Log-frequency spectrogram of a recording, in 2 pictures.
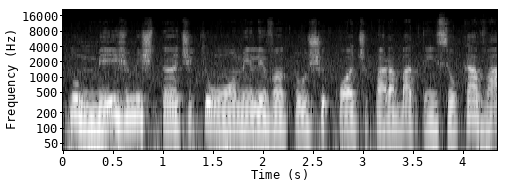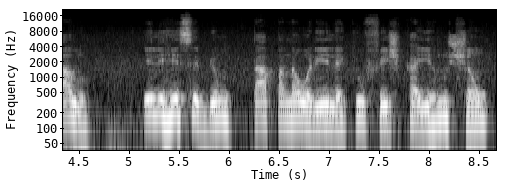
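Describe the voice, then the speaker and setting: A man, calmly reading a scripted horror story in a steady, measured way. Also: medium pitch, slight background noise, low-quality recording. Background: rain.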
